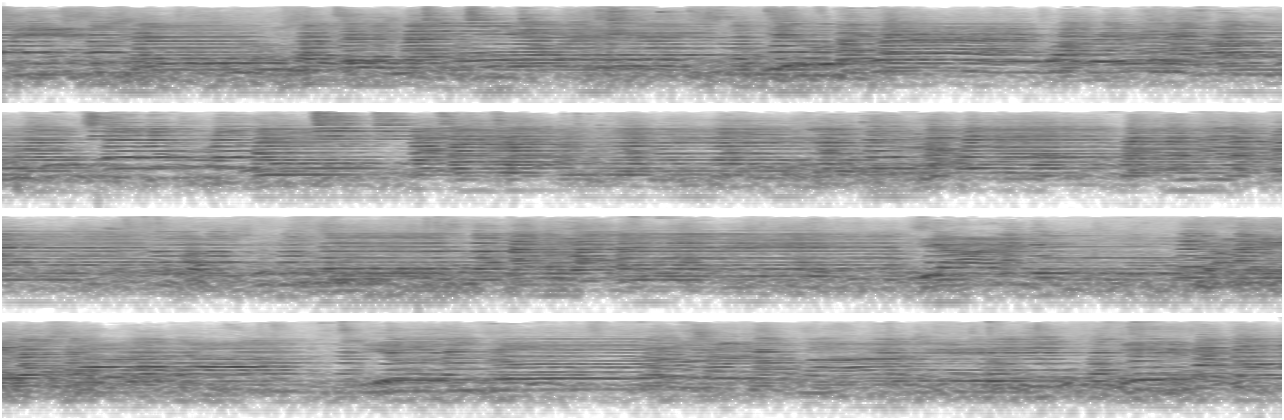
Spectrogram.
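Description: Accordions playing a traditional folk tune, with no pause.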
